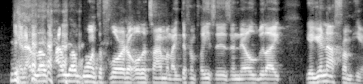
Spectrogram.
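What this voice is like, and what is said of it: New York Bronx accent. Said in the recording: “you've got the perfect New York accent ... your accent is so, it's not just New York. You have the Brooklyn accent ... You definitely have the Bronx accent”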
